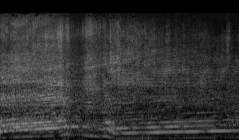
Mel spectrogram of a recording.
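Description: Formula First single-seater race cars roar away from a standing start at the beginning of a one-hour Grand Prix in New Zealand, engines revving and climbing through the gears together, loud and close, with no one talking.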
